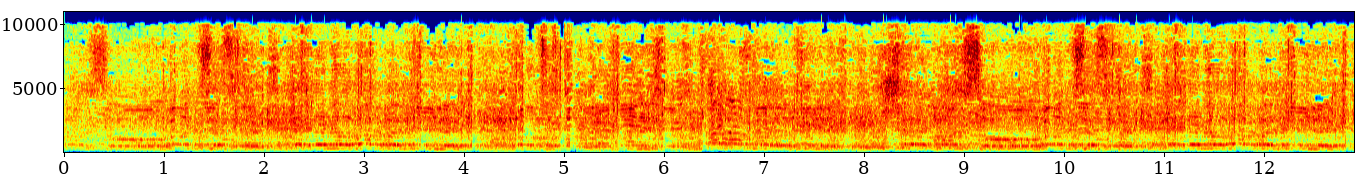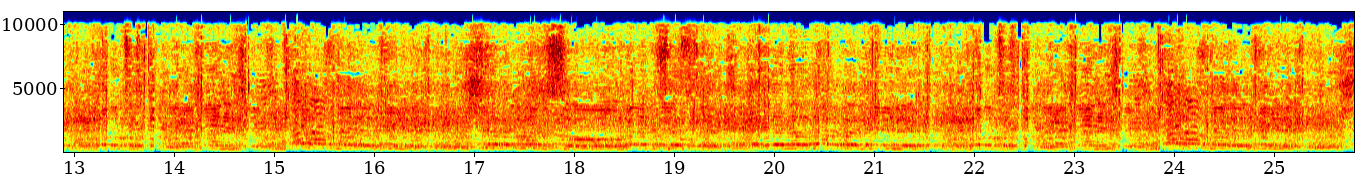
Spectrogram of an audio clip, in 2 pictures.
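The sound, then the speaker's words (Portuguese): A large crowd of Manchester City football fans sings a club chant about Manuel Pellegrini in unison, a loud, dense wall of voices holding a steady melody throughout with no pauses. “Vamos ouvir Manuel Pellegrini na canção da torcida do Manchester City.”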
